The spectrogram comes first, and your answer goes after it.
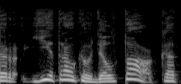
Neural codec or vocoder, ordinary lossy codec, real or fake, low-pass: none; AAC, 96 kbps; real; 14.4 kHz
